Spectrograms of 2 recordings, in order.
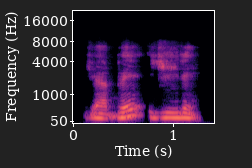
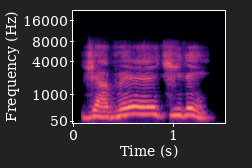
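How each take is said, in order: First: Said in the usual way. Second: "Yahvé Jireh" slow and loud, high, Y sounds stressed. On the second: Shown as a demonstration. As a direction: call out "Yahvé Jireh" slowly, both with a Y. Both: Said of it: "Aquí es con Y".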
